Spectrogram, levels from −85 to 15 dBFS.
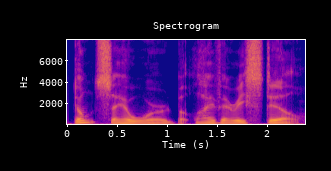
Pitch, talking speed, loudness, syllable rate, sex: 110 Hz, 200 wpm, -17 LUFS, 4.1 syllables/s, male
